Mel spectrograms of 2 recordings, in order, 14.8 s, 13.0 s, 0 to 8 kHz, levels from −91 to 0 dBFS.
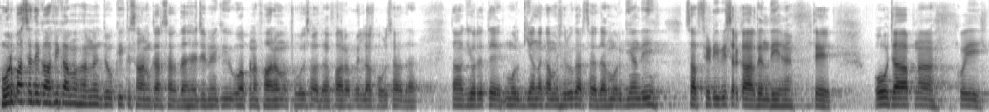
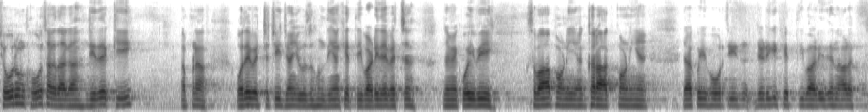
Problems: none marked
